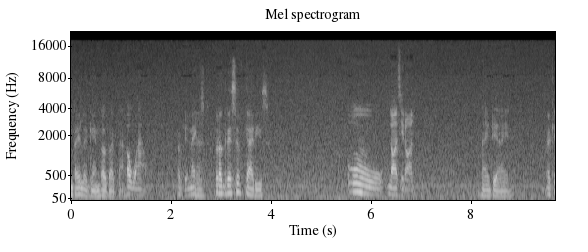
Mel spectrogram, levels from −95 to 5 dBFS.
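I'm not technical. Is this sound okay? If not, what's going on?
Yes, the sound is okay, and nothing is wrong with it. There is quiet background noise from the room where the microphone was, well below the speech, and that is just part of the recording.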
